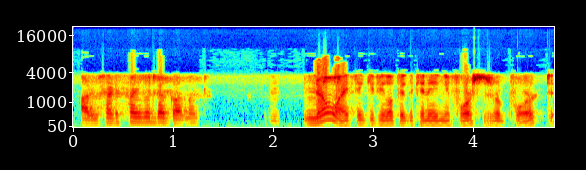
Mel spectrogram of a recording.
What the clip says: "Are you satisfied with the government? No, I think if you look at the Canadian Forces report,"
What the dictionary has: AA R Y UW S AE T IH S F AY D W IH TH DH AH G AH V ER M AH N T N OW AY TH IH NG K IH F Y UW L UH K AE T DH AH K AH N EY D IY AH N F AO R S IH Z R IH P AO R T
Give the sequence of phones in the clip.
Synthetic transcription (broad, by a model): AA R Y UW S AE T IH S F AY D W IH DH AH G AH V ER M AH N T N OW AY TH IH NG K IH F Y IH L UH K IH T DH AH K AH N EY D IY AH N F AO R S IH Z R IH P AO R T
